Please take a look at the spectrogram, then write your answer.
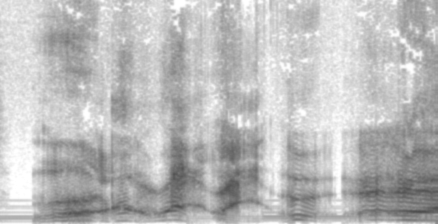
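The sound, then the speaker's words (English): A person vocally imitates a Bigfoot call with a string of loud, rising and falling groans and moans, several wavering howl-like bursts over about three seconds with brief pauses between them. “What kind of sounds do you think Bigfoot would make?”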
